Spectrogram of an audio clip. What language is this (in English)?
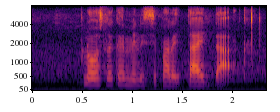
Afrikaans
